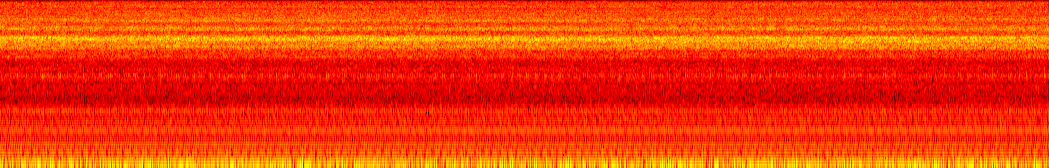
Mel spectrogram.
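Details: Aerosol nebulizer running continuously, recorded as an ASMR white-noise track for sleep and relaxation: a steady deep humming drone with a constant hiss.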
